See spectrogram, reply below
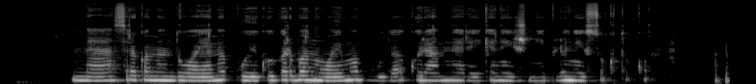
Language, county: Lithuanian, Šiauliai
